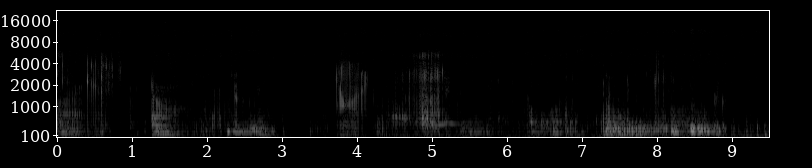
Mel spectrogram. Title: Stomach Growling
